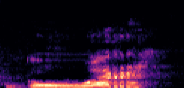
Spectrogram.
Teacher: så är det en lång vokal och en kort konsonant efter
